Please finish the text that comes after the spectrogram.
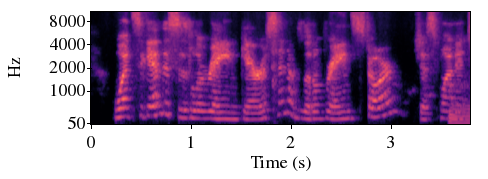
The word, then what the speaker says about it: Lorran Garrison: jam for unwinding right once again this is lorraine garrison of little brainstorm just wanted to pronounce my name correctly there for the folks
